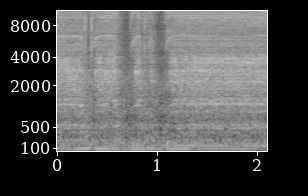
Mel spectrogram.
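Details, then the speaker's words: Chevelle with a new Tank Inc notched fuel tank and GPA-9 (450 L/h Hellcat, 1,050 hp) in-tank pump, powered through a jumper harness to flush about a gallon of gas through the tank and lines; steady high-pitched hum without stutter, normal pump operation. "That's that 450 liter per hour Hellcat fuel pump. Supports 1,050 horsepower."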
